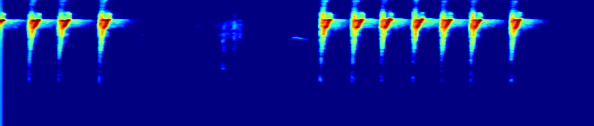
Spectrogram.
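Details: A male plain-throated sunbird calls out rivals in the morning with three bright, high chips, a pause over a soft low flutter, then a tight string of eight more shrill, evenly repeated notes.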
